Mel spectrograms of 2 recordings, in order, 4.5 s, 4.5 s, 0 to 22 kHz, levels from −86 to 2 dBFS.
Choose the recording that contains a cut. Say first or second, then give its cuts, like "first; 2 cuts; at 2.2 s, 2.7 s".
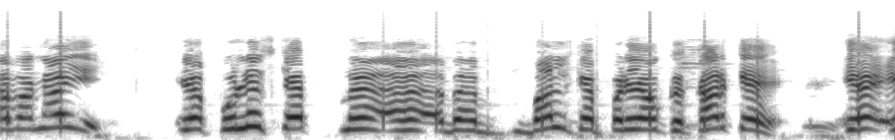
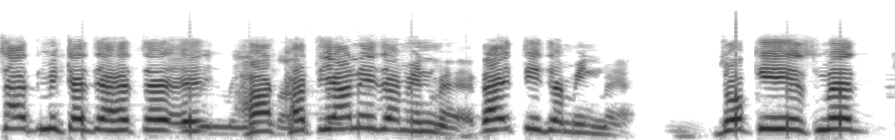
second; 1 cut; at 1.1 s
